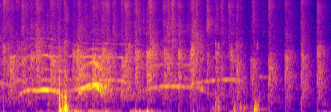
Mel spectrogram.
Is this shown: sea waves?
no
